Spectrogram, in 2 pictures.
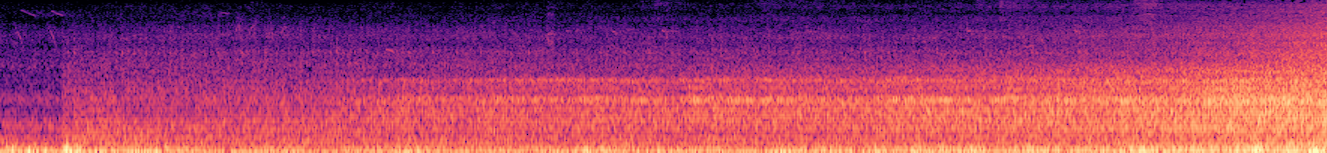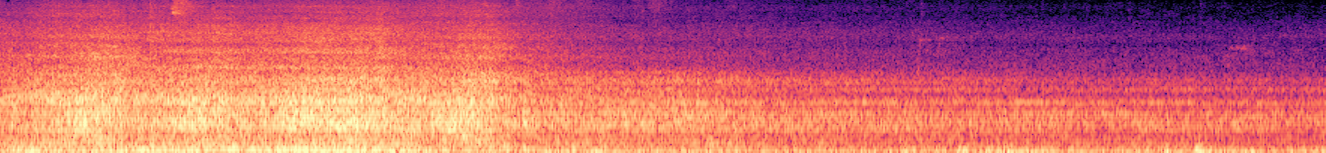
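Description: A train passing over the level crossing: its running noise builds, is loudest for about three seconds near the middle, then fades away.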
